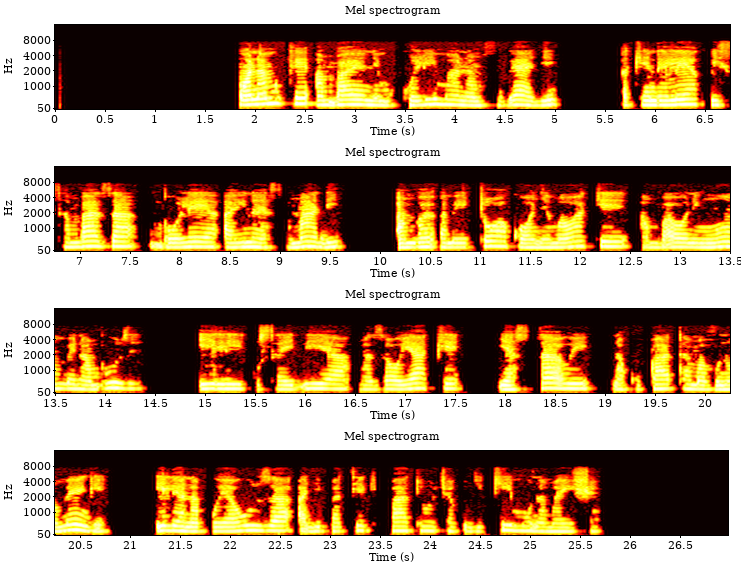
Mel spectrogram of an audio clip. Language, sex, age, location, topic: Swahili, female, 36-49, Dar es Salaam, health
